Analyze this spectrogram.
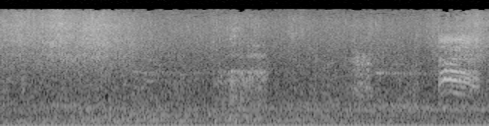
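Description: A crow caws.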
